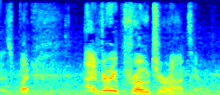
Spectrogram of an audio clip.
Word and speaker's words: Toronto: to Toronto you'll notice I don't pronounce the second T Canadians will get that so I realized we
